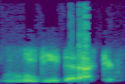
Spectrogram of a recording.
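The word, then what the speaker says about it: Nidi d'Arac: Come si pronuncia? – Allora, stai parlando dei Nidi d'Arak.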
